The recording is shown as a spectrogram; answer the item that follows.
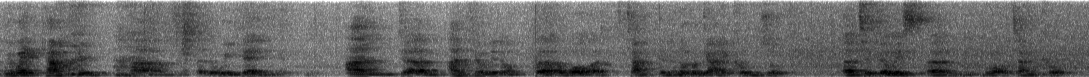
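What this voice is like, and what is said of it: West Yorkshire English accent. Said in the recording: “that's not a Welsh accent, is it? And I said, oh, no, mate, I'm from West Yorkshire, originally.”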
